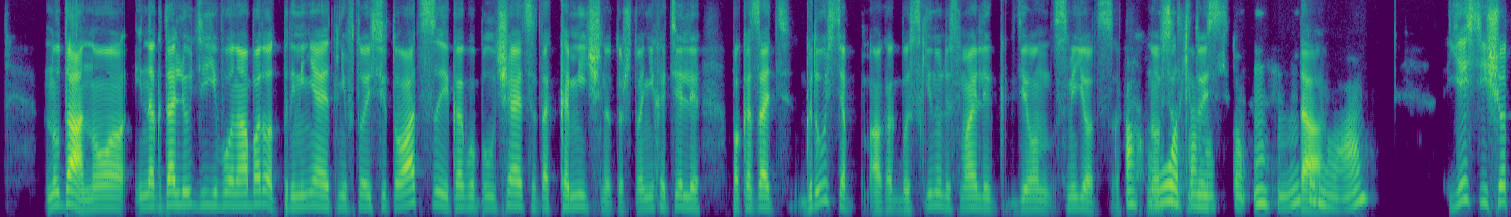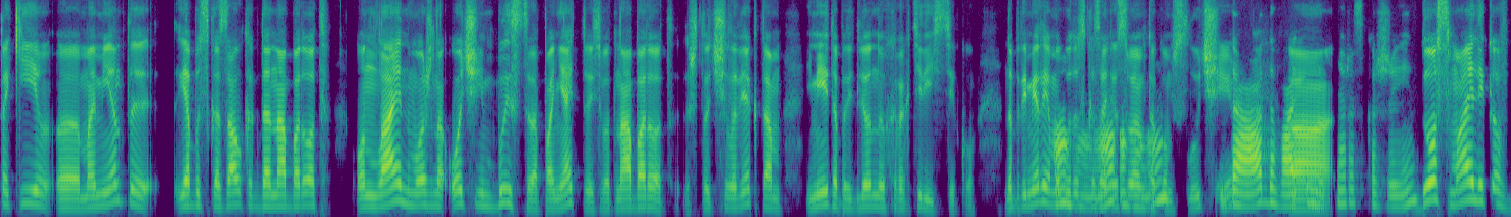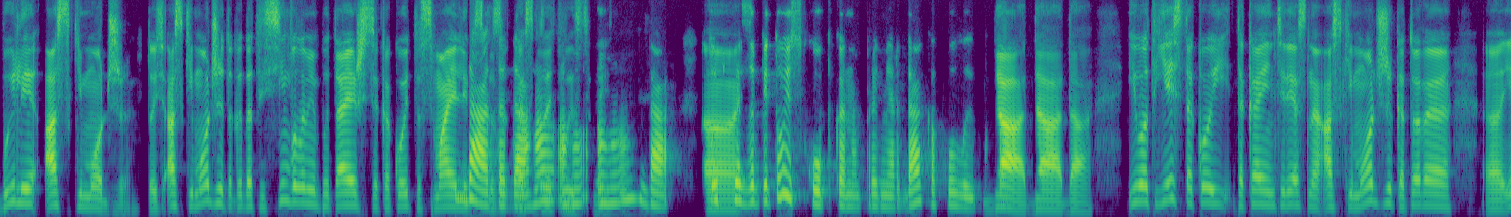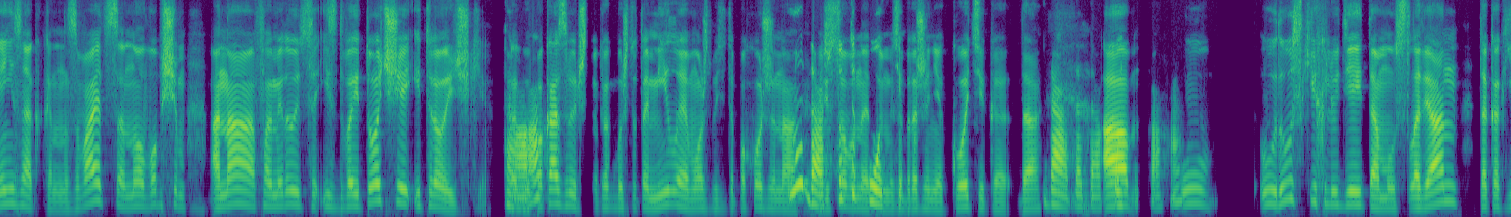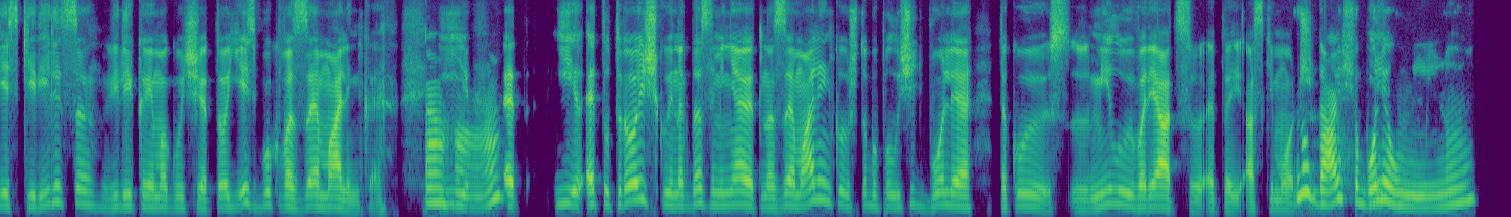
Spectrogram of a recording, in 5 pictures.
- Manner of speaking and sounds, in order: tapping; in English: "ASCII emoji"; in another language: "ASCII emoji"; in English: "ASCII emoji"; laughing while speaking: "маленькая"; in English: "ASCII emoji"
- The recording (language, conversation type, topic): Russian, podcast, Что помогает избежать недопониманий онлайн?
